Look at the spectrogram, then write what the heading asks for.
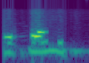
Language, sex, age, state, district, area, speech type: Sindhi, female, 45-60, Maharashtra, Mumbai Suburban, urban, conversation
